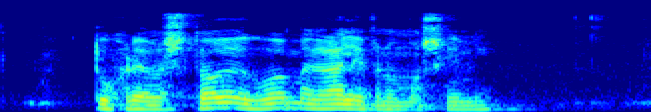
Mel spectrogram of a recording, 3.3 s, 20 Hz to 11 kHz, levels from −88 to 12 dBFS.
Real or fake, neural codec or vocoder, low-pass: real; none; 7.2 kHz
